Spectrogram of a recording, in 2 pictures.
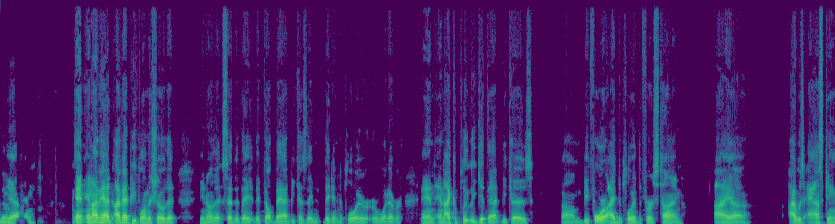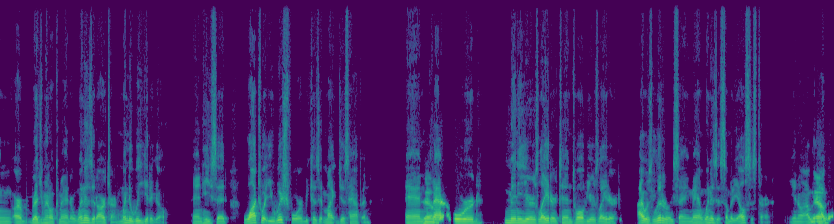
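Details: Adult man speaking; normal conversational speech.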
